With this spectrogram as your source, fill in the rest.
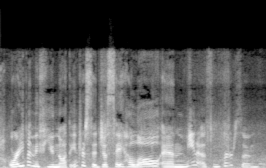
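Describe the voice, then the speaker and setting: Over noticeable background noise, a woman uses a raised, projected voice with a high pitch at a fairly quick pace. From Russia. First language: Russian. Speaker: vlogger. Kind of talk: casual vlog. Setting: outdoors, dog park. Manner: halting, many fillers.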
